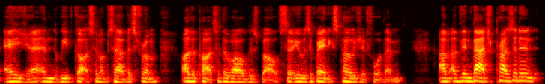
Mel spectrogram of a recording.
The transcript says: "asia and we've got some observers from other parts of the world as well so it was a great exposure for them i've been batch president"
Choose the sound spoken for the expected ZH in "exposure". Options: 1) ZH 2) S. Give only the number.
1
